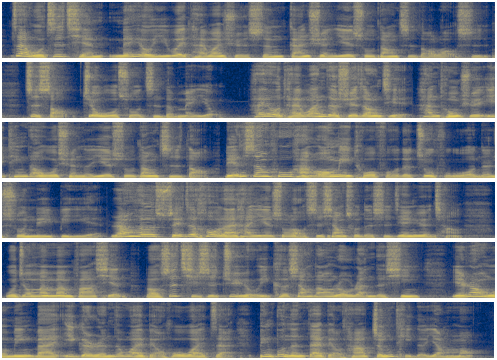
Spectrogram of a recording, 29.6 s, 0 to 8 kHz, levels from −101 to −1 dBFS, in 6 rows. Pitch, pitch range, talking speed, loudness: 165 Hz, 150-195 Hz, 270 characters per minute, -19 LUFS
